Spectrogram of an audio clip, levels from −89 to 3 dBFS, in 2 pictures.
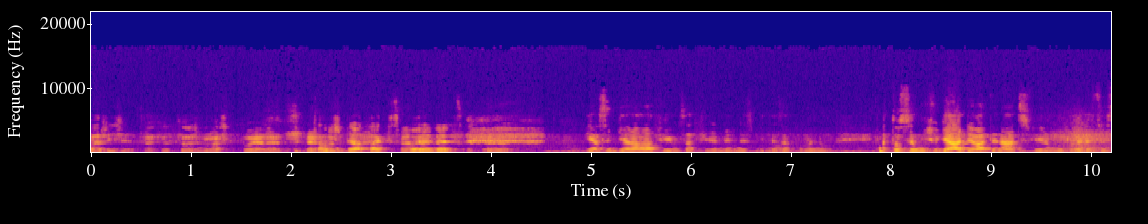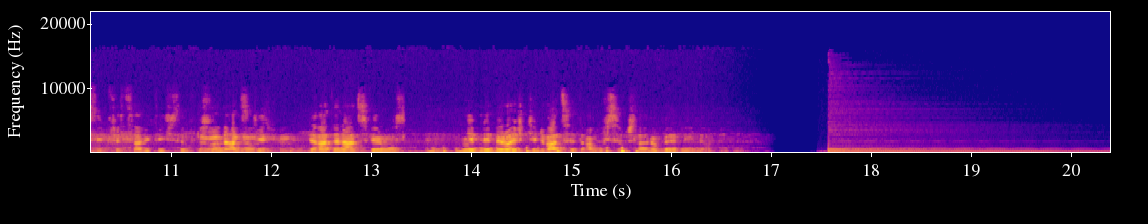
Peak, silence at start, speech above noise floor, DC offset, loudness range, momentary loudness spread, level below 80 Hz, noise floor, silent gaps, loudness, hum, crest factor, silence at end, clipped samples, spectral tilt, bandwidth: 0 dBFS; 0 s; 31 dB; under 0.1%; 12 LU; 22 LU; -46 dBFS; -52 dBFS; 17.05-17.37 s; -19 LUFS; none; 22 dB; 0.35 s; under 0.1%; -4.5 dB/octave; 15 kHz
